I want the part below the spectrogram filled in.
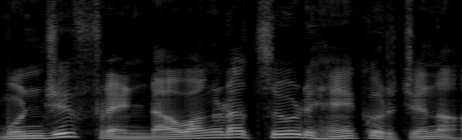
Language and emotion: Goan Konkani, neutral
